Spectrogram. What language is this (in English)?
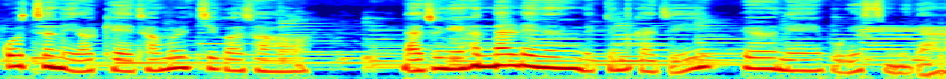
Korean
